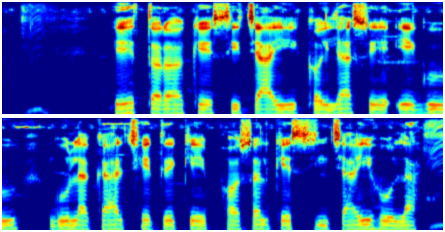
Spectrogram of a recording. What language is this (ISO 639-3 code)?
bho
